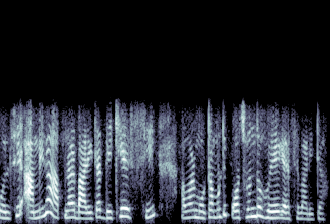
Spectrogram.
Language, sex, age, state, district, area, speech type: Bengali, female, 30-45, West Bengal, Kolkata, urban, conversation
